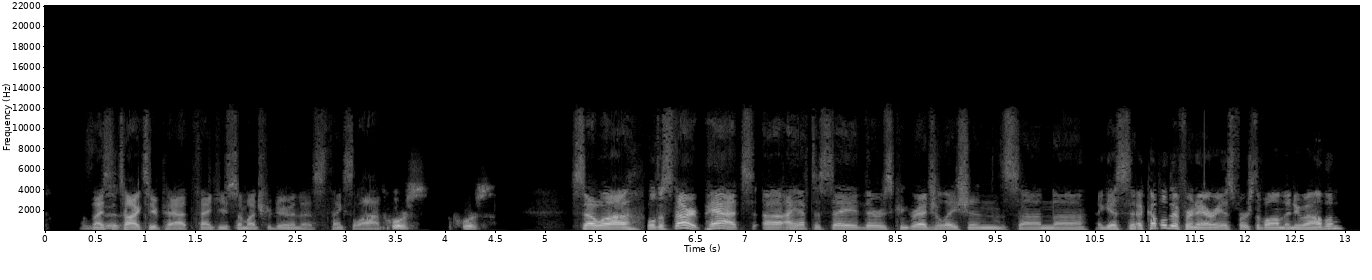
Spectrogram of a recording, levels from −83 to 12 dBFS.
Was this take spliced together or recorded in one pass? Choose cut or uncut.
cut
